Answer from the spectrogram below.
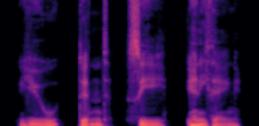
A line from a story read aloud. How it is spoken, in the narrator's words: she spoke slowly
